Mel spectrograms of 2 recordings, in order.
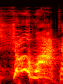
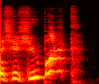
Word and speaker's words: Schoolbak: He's like, it's Schoolbak. And I'm like, the shishubak? The shishubu? Right?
